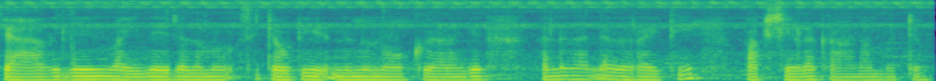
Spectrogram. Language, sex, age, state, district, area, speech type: Malayalam, female, 45-60, Kerala, Thiruvananthapuram, urban, spontaneous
